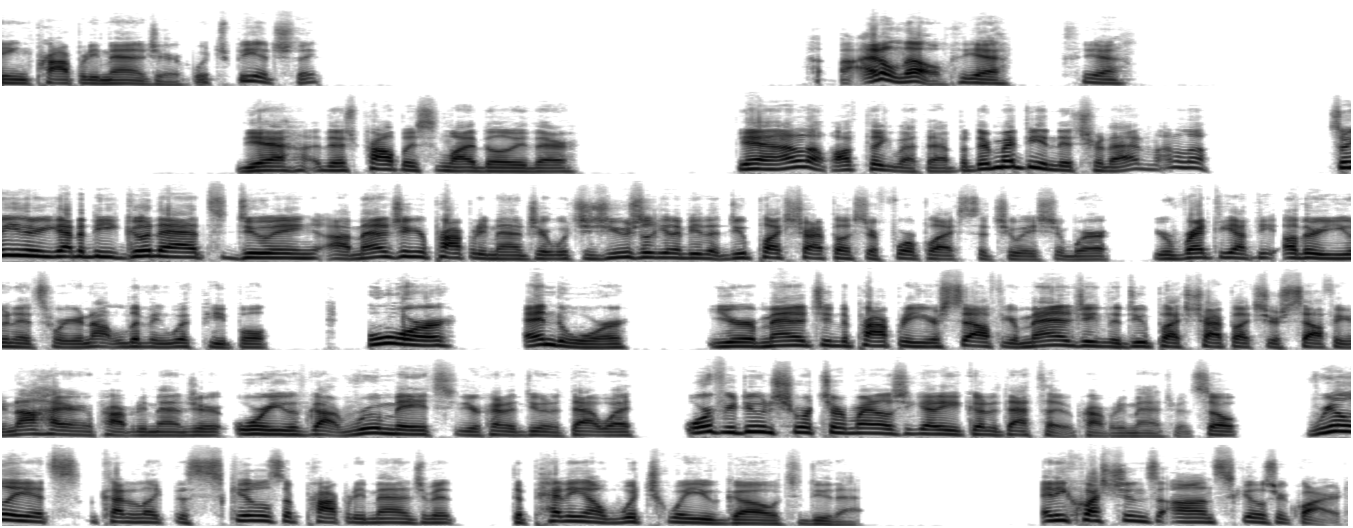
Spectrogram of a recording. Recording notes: This was a live class recorded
